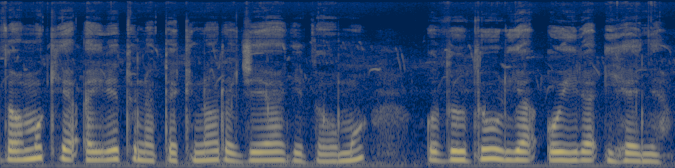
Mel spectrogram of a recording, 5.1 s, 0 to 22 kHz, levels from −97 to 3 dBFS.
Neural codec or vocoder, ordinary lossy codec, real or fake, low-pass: none; none; real; none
